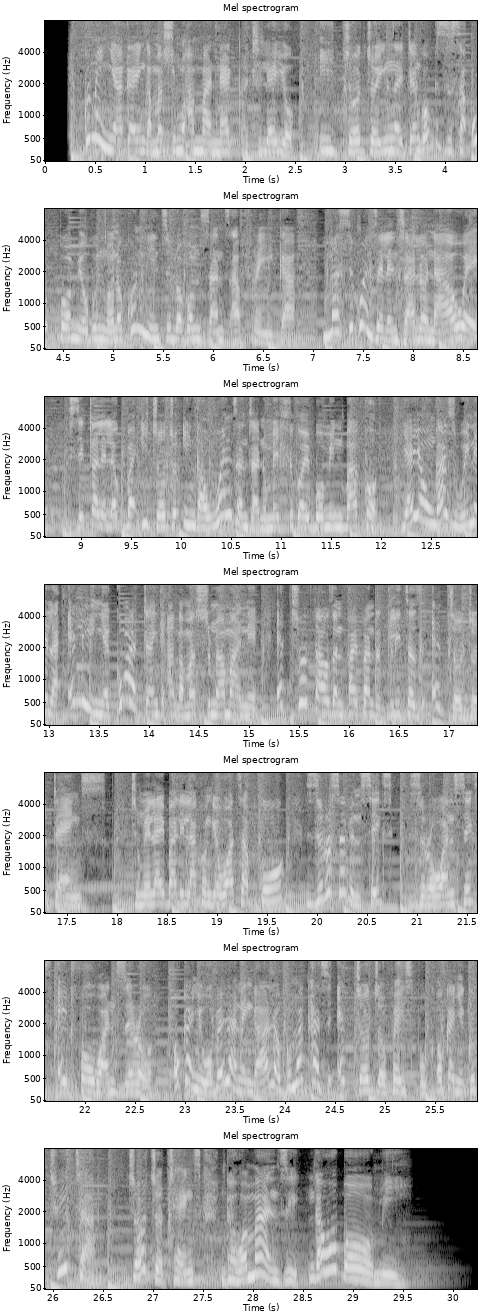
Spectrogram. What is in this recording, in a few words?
Radio ad; Jojo Tanks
